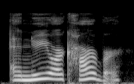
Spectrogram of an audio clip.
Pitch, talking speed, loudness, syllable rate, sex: 225 Hz, 180 wpm, -13 LUFS, 4.6 syllables/s, female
